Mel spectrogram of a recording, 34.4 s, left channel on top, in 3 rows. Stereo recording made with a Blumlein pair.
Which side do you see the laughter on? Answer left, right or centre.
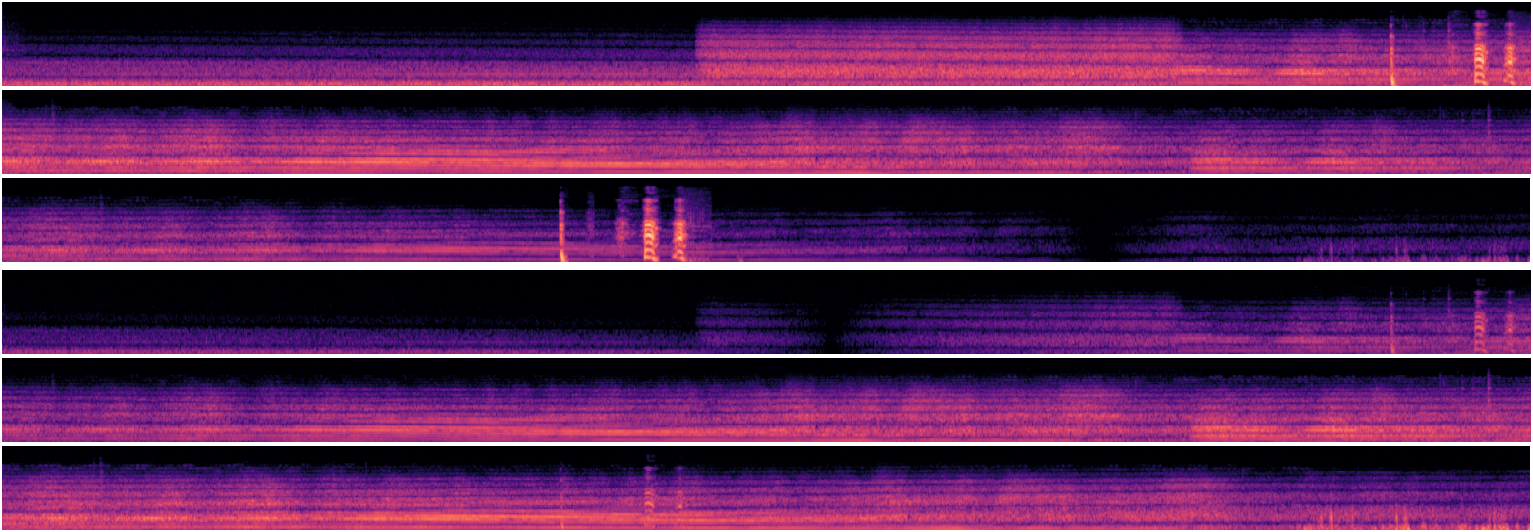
left.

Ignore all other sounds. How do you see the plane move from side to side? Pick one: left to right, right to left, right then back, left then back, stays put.
left to right.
